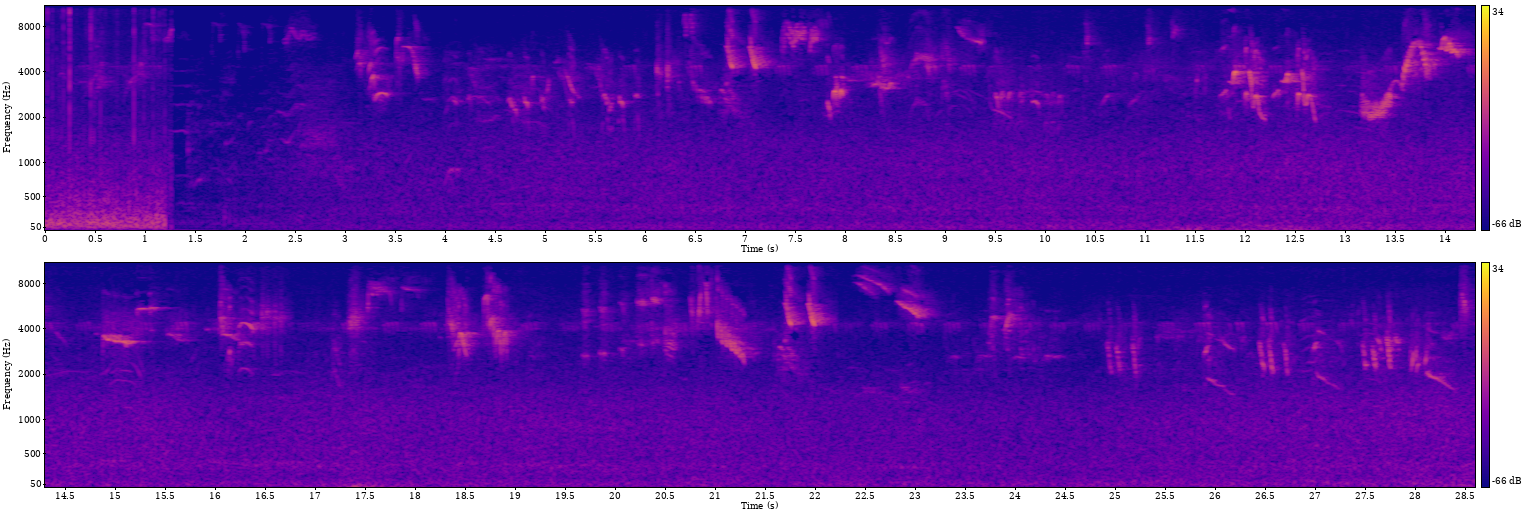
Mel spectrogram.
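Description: Several songbirds chirping and singing in the trees, with many short, high, overlapping calls over a faint steady hiss. A brief noisy stretch cuts off about a second in.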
